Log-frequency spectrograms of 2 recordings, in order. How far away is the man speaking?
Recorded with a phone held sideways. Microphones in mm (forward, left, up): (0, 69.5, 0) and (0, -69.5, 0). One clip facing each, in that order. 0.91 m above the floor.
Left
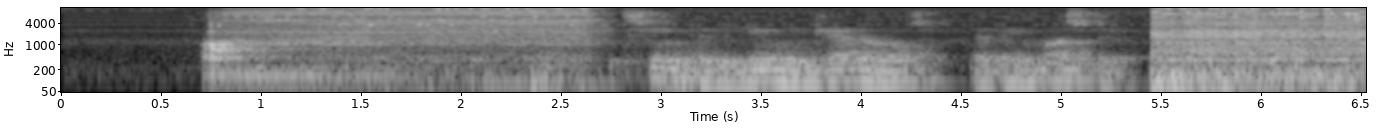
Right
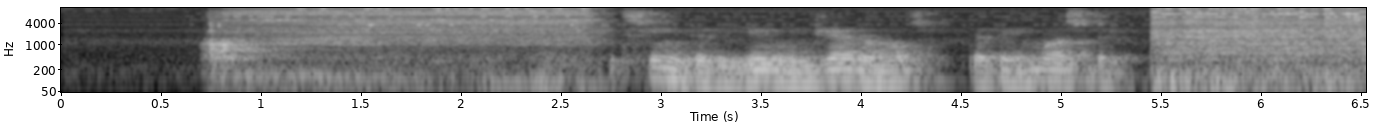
About 4 m.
